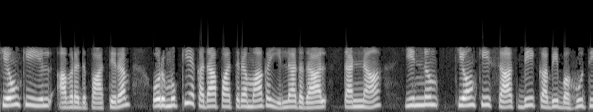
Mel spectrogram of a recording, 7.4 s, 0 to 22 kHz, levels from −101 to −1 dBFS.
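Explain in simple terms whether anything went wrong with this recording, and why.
Nothing went wrong: the speech has the narrow, slightly thin sound of an ordinary landline call, because the G.711 telephone coding used here keeps only the middle range of pitches. That is the phone system working as designed.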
